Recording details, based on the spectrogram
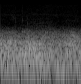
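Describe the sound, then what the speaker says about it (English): Airplanes passing overhead make a dense, steady roar that fills the moment without a break. "You can hear the planes above me."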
